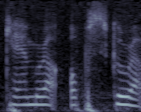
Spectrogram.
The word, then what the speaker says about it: Camera Obscura: I guess you're here because you just released a new record, Camera Obscura. Or did how did you pronounce it?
